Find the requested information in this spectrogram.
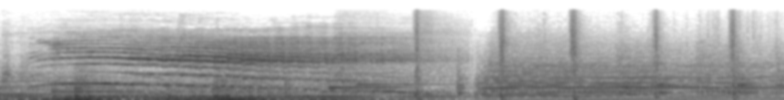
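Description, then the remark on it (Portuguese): A chestnut horse neighs loudly for several seconds, a long wavering whinny that slides downward in pitch, followed by a few sharp, evenly spaced thuds over a sustained low tone. “Foi quando Adriano ouviu o alazão, o cavalo fantasma de seu falecido pai.”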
